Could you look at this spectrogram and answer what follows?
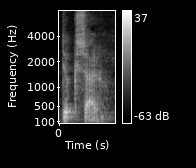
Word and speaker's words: Duxot: Um, yeah, I've heard quite a few different pronunciations of the brand uh on uh on other YouTube channels uh reviewing this brand. Um, but I'm going with Duko and they have been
